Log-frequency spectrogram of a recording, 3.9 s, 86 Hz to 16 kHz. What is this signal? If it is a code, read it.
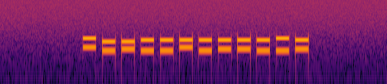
DTMF, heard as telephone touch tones, dialled by machine, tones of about 130 ms. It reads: 914228255235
